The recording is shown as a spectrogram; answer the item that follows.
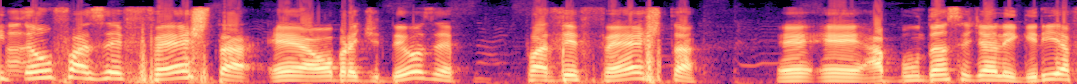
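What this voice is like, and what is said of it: Usual voice. Nothing is said of it.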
